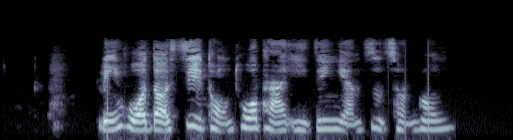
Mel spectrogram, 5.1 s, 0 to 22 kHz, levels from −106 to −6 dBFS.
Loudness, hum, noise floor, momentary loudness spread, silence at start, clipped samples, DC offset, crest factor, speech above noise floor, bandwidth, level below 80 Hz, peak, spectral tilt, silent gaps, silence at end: -30 LUFS; none; under -90 dBFS; 14 LU; 0.55 s; under 0.1%; under 0.1%; 22 dB; over 59 dB; 8.2 kHz; -74 dBFS; -10 dBFS; -2.5 dB/octave; none; 0.6 s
